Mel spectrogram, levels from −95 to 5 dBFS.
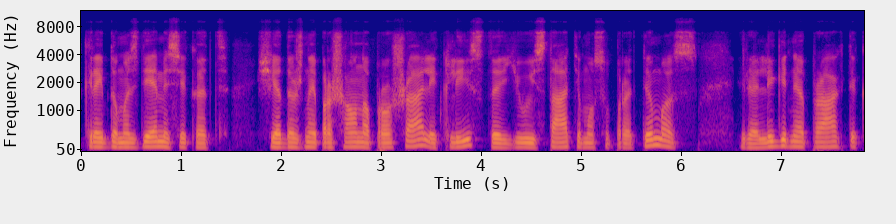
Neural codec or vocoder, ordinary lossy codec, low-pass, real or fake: none; Opus, 32 kbps; 7.2 kHz; real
